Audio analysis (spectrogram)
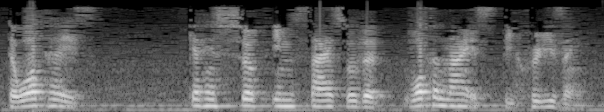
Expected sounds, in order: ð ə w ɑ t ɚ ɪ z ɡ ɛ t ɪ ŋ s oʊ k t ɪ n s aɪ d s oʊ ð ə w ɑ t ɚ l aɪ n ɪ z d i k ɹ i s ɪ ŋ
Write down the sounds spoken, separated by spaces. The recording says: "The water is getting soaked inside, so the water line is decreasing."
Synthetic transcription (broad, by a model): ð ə w ɑ t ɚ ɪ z ɡ ɛ t ɪ ŋ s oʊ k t ɪ n s aɪ d s oʊ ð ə w ɑ t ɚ n aɪ ɪ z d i k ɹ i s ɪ ŋ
